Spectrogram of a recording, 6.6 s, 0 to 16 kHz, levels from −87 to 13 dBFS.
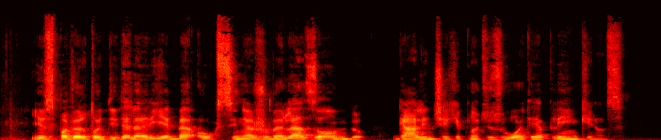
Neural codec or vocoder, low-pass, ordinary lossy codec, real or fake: codec, 44.1 kHz, 7.8 kbps, Pupu-Codec; 14.4 kHz; MP3, 64 kbps; fake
